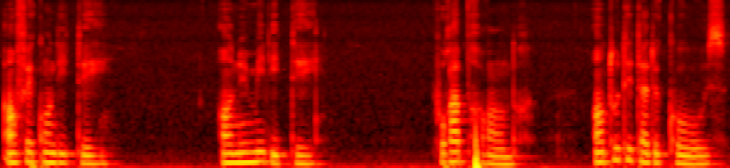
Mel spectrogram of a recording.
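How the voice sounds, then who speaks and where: Slow, low-voiced woman reading poetry. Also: fairly even intonation, background noise. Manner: deliberate phrasing in short, separated phrases. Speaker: poet reading poetry aloud. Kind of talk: literary poetry reading, measured and solemn.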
